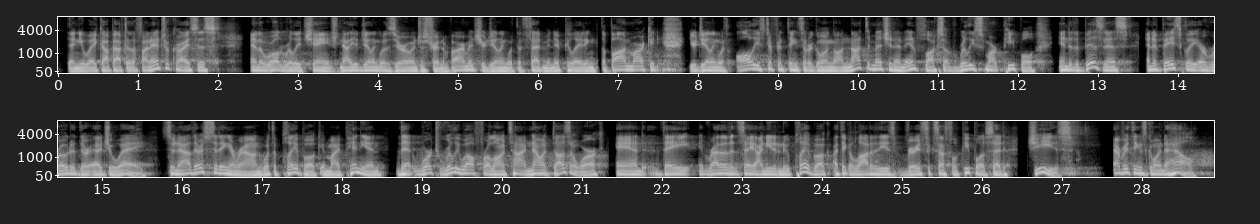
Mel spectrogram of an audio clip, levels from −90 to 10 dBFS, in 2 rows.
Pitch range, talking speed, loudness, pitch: 105-130 Hz, 225 wpm, -20 LUFS, 115 Hz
